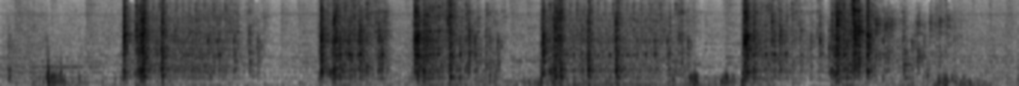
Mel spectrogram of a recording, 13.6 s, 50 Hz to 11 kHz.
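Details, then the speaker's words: Circa-1920s Maytag two-stroke washing machine engine, said to be rebuilt, first run after 5+ years sitting: sharp firing bursts every second or two with quiet coasting gaps; healthy hit-and-miss running. "Let her get some run time and get the condensation out of her after sitting all these years. Thing runs pretty cool."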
